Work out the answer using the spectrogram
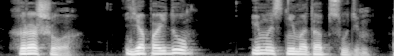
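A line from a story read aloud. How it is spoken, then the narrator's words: Plain. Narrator (Russian): ответила Занита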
